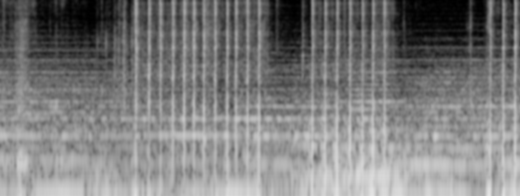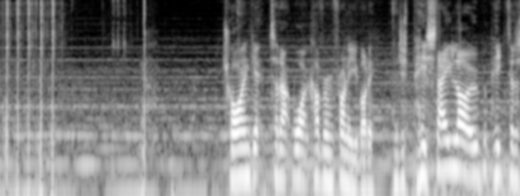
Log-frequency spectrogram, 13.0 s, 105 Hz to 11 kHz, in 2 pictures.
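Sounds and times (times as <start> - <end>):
background music: 0.0 - 13.0
airsoft guns firing: 1.7 - 5.0, 6.0 - 7.4.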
